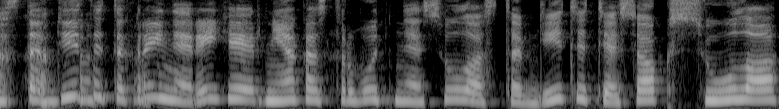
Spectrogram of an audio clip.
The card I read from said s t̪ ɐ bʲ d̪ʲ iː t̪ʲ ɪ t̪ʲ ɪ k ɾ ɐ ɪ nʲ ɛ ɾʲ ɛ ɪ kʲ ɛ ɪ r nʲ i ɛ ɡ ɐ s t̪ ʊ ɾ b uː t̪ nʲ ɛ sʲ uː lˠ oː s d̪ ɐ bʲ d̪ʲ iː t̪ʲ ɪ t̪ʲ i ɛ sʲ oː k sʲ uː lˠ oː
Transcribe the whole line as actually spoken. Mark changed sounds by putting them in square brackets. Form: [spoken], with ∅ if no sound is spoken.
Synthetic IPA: s t̪ ɐ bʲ d̪ʲ iː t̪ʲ ɪ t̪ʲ ɪ k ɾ ɐ ɪ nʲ ɛ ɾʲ ɛ ɪ kʲ ɛ ɪ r nʲ i ɛ [k] ɐ s t̪ ʊ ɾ b uː t̪ nʲ ɛ sʲ uː lˠ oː s [t̪] ɐ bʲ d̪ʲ iː t̪ʲ ɪ t̪ʲ i ɛ sʲ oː k sʲ uː lˠ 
